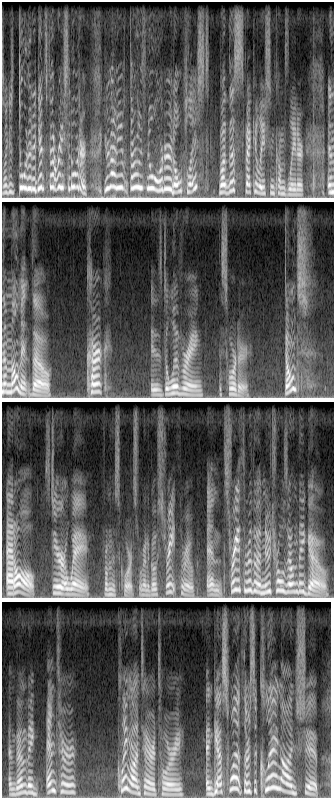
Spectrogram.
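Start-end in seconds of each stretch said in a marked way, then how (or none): 0.2-4.2 high, fast, loud blabbing. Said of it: "Scotty has a big mouth on him".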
